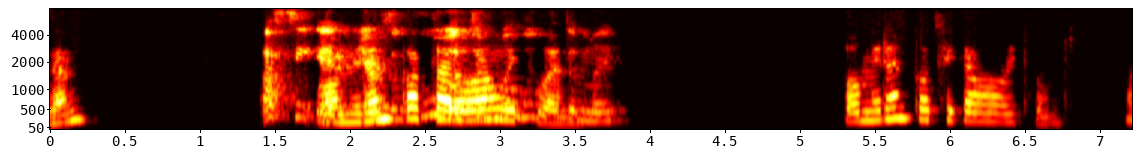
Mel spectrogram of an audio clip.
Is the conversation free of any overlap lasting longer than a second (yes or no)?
no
